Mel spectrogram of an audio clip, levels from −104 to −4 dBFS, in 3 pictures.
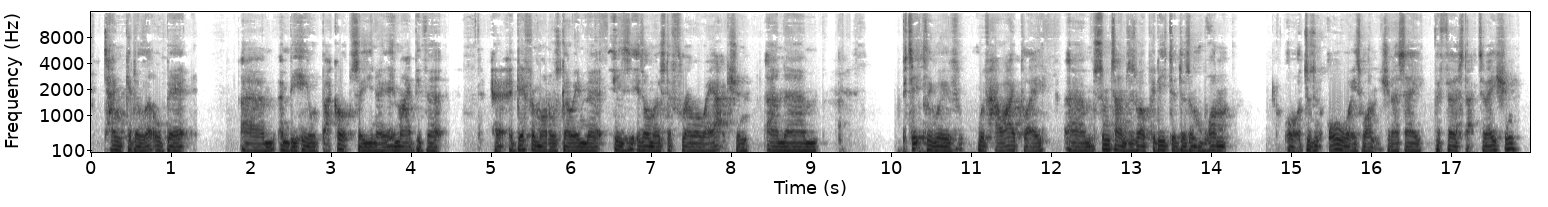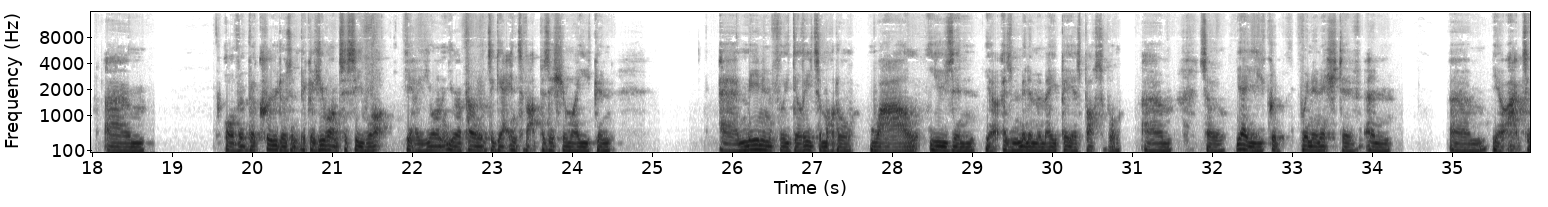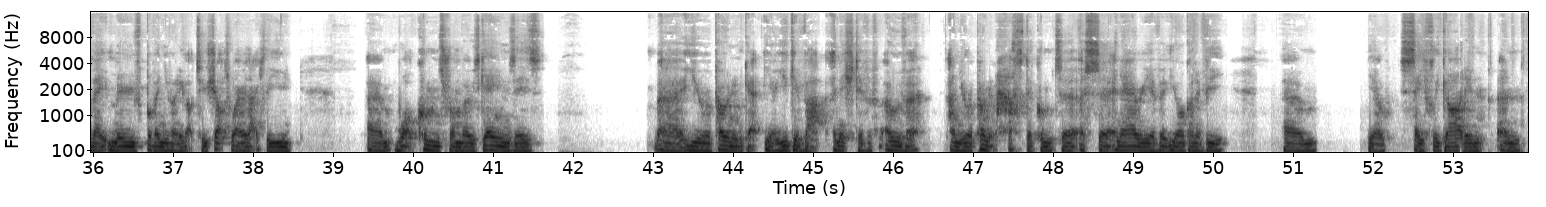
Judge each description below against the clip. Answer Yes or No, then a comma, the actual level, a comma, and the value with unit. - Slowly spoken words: No, average, 175 wpm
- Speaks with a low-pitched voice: Yes, low, 100 Hz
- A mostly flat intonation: Yes, narrow, 2.1 semitones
